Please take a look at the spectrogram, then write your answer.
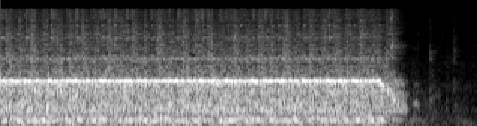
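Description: A sewing machine stitching paper photo embellishments for a junk journal, a fast steady mechanical whir running loud and close for about two and a half seconds before stopping abruptly into near silence.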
